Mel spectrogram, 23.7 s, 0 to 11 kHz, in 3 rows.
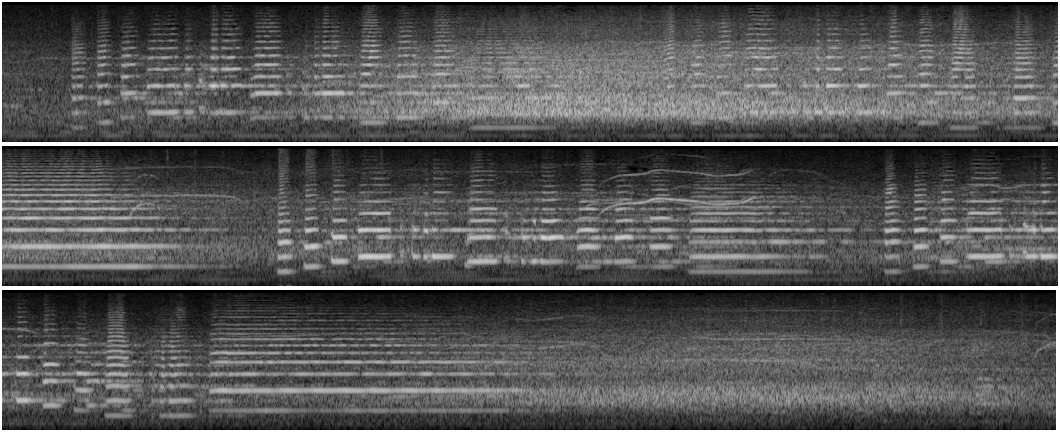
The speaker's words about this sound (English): Listen to that crowd roaring. So later today, the 2021 Kentucky Derby officially kicks off, one of the longest running sports events in U.S. history.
